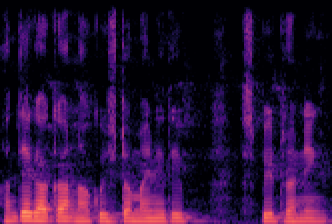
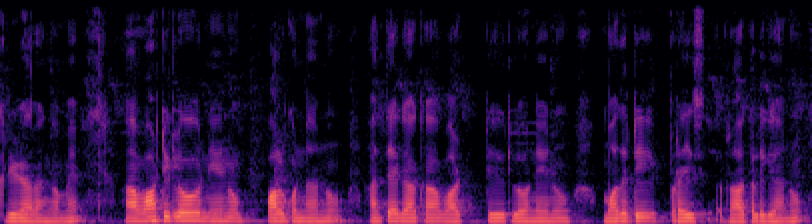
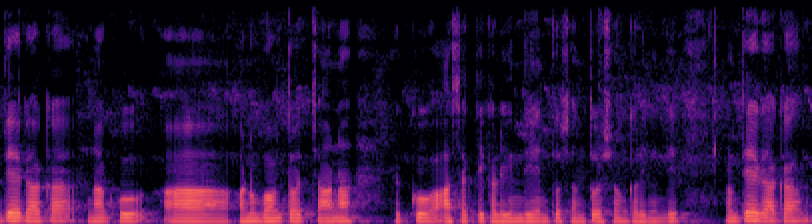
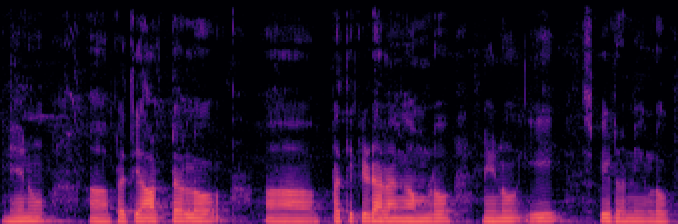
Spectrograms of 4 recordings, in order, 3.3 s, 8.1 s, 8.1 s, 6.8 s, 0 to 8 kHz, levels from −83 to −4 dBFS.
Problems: background sounds at intervals, low volume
